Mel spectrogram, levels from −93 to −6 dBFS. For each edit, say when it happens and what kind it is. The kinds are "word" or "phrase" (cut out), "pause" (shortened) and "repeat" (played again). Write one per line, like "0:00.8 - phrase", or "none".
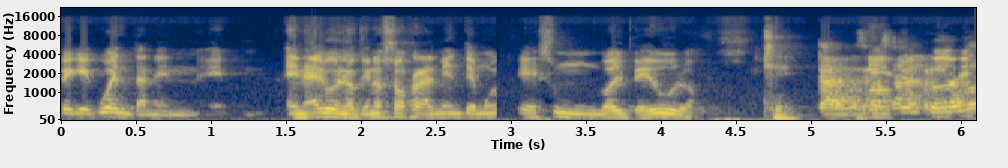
0:02.9 - word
